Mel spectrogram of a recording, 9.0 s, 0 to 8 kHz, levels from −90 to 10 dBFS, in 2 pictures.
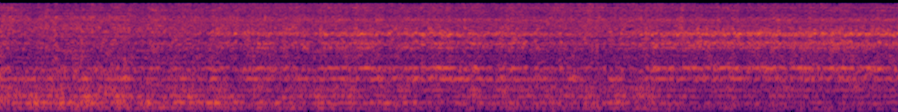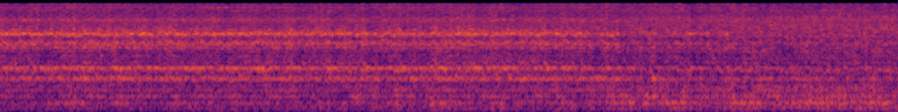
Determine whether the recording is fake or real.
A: fake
